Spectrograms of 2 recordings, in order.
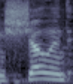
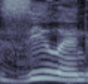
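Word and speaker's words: Sjælland: and 74 are inhabited the largest island being shelland not zealand which is not to be confused with dutch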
